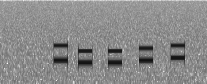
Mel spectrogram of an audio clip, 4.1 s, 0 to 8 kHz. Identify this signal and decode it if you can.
DTMF, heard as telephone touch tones, dialled by hand, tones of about 280 ms. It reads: 9448#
